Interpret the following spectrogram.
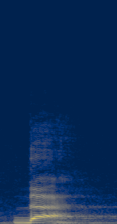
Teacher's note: Da diucapkan dengan menyentuhkan ujung lidah kita dengan bagian gusi-gusi dua gigi seri bagian atas. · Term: huruf da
